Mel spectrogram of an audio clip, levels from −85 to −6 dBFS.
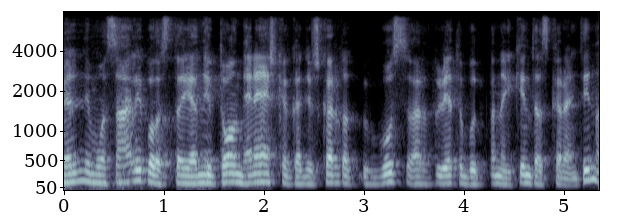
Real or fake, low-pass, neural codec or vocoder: fake; 7.2 kHz; codec, 16 kHz in and 24 kHz out, 0.8 kbps, FocalCodec, streaming, 65536 codes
